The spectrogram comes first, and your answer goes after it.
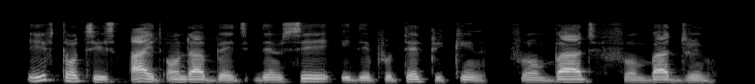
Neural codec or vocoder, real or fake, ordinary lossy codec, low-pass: none; real; none; 7.2 kHz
